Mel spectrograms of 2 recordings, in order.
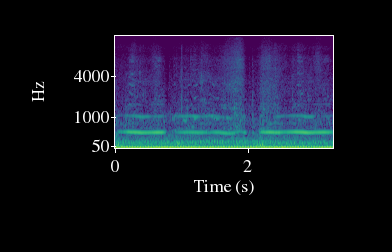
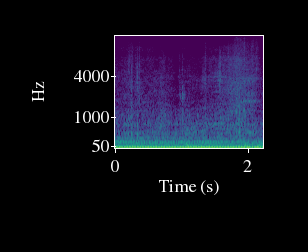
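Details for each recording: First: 2011 Nissan X-Trail T31 at idle: squeak and hum from steering column when turning the wheel, steady ~550 Hz squeal coming and going with each turn. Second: 2011 Nissan X-Trail T31 idling steadily with no squeak or creak as the steering wheel turns, after lubricating the steering column.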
